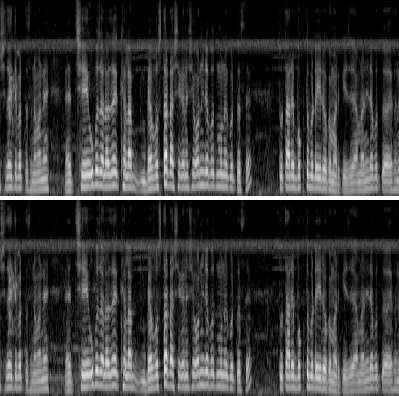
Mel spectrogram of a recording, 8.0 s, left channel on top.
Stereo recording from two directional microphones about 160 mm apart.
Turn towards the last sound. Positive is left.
turn(degrees=50)  # may be behind; listen again after turning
